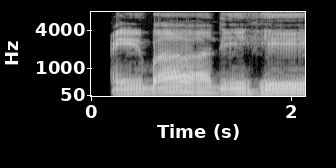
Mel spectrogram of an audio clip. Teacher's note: Contoh berikutnya kasrah berdiri ibadihi sama dua harakat juga diayun.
